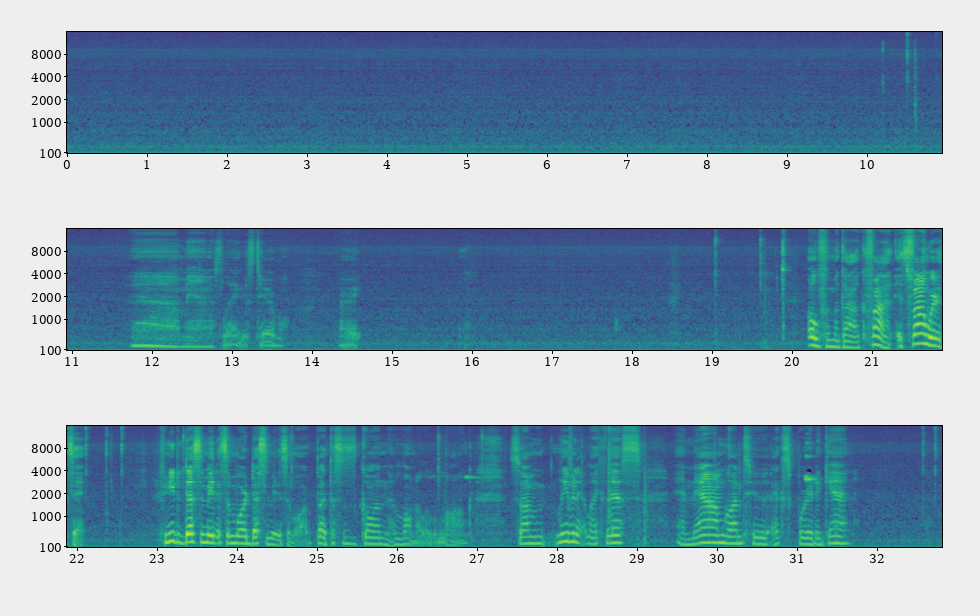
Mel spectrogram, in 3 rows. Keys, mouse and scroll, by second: 23.7 middle click, 29.7 middle click.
